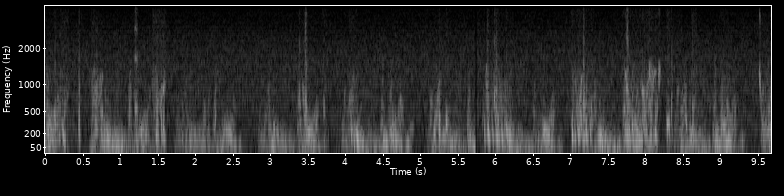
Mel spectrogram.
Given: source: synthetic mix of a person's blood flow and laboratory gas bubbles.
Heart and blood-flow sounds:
Doppler ultrasound of blood flow; precordium
0.09-0.33 s: bubbles
0.43-0.50 s: bubbles
0.61-0.78 s: bubbles
1.18-1.26 s: bubbles
1.42-1.64 s: bubbles
3.38-3.54 s: bubbles
3.69-3.77 s: bubbles
4.05-4.17 s: bubbles
5.17-5.43 s: bubbles
5.83-6.25 s: bubbles
7.00-7.34 s: bubbles
7.69-8.41 s: bubbles
8.62-8.71 s: bubbles
9.01-9.15 s: bubbles
9.51-9.69 s: bubbles
From the record:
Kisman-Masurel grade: 233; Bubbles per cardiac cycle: several, 3 to 8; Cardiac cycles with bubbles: 50 to 99%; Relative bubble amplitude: loud (0.450 to 0.775); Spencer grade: 3 (all of the cardiac periods contain showers or single bubble signals, but not dominating or overriding the cardiac motion signals); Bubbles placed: anywhere in the cardiac cycle

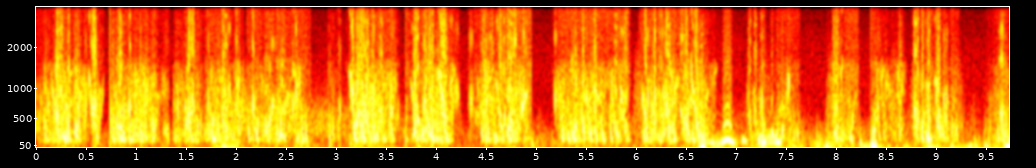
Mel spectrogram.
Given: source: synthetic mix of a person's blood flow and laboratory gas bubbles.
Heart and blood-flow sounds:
Doppler ultrasound of blood flow; subclavian vein
0.00-0.68 s: bubbles
0.73-1.33 s: bubbles
1.35-2.07 s: bubbles
2.10-2.75 s: bubbles
2.90-3.06 s: bubbles
3.09-3.65 s: bubbles
3.69-4.25 s: bubbles
4.31-4.96 s: bubbles
5.15-5.96 s: bubbles
6.01-6.82 s: bubbles
7.09-7.29 s: bubbles
7.32-7.64 s: bubbles
7.89-8.22 s: bubbles
8.34-8.71 s: bubbles
8.74-9.23 s: bubbles
9.49-9.74 s: bubbles
From the record:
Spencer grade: 4 (maximum detectable bubble signal sounding continuously throughout systole and diastole of every cardiac period, and overriding the amplitude of the normal cardiac signals); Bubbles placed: anywhere in the cardiac cycle

